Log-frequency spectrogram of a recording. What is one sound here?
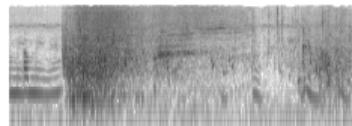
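Water splashes loudly as a man thrashes in a river.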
